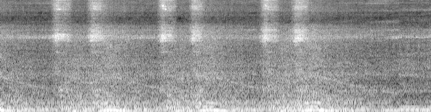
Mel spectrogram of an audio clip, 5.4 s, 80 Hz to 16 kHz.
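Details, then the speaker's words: 1973 AMC Gremlin engine after 30 years in a barn, revved to check for blow-by: repeated clean rev blips settling back, strong and even, no misses, knocks or rattles; healthy. "That's just incredible. This thing just really wants to run. I'm absolutely impressed."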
